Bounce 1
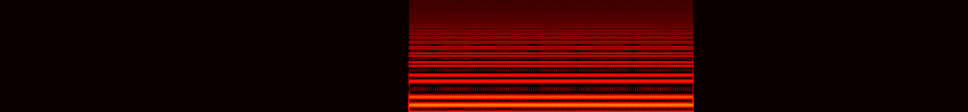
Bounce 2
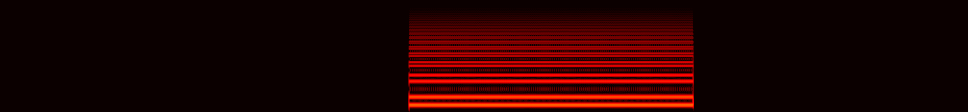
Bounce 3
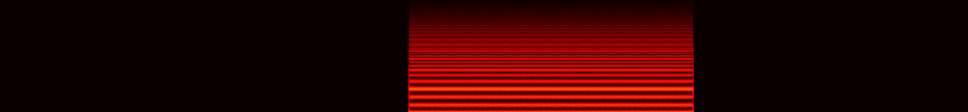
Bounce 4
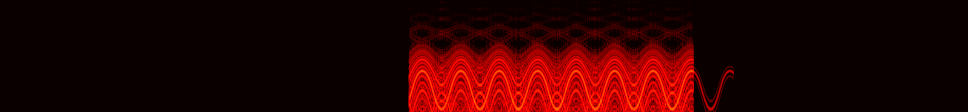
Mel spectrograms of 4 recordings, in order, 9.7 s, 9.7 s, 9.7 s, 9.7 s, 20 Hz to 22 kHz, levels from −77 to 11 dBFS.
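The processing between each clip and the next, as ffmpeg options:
-af "highpass=300,highshelf=f=8200:g=-8"
-af "aeval=exprs='abs(val(0))':c=same,volume=1.33"
-filter_complex "[0:a]acrossover=split=420|640|1900[s0][s1][s2][s3];[s0]aecho=1:1:402:0.112[s4];[s3]acrusher=samples=10:mix=1:aa=0.000001[s5];[s4][s1][s2][s5]amix=inputs=4:normalize=0,aeval=exprs='val(0)*sin(2*PI*890*n/s+890*0.85/2.6*sin(2*PI*2.6*n/s))':c=same"

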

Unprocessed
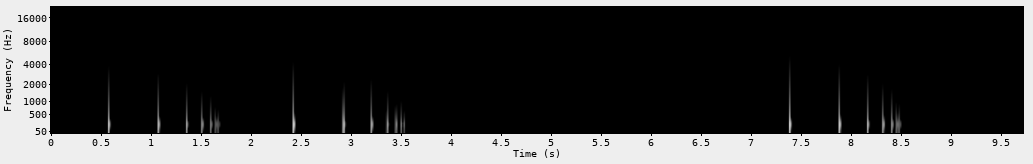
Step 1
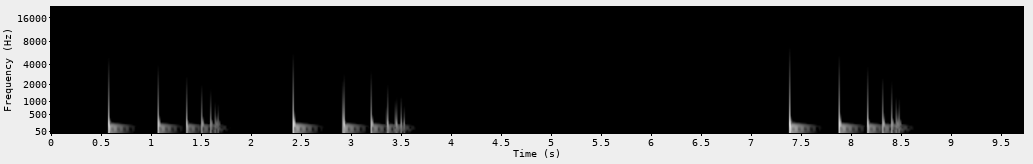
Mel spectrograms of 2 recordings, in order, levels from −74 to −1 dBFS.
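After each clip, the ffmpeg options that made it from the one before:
-af "bandreject=f=50:t=h:w=6,bandreject=f=100:t=h:w=6,bandreject=f=150:t=h:w=6,volume=1.68"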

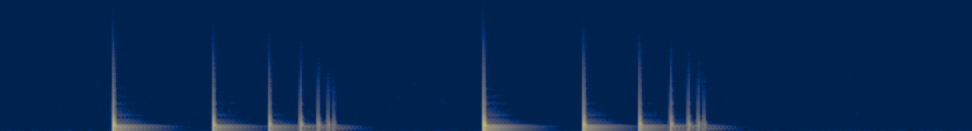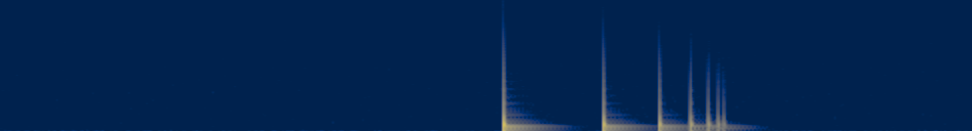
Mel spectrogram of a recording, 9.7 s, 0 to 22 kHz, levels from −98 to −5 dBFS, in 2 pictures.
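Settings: -af "aeval=exprs='if(lt(val(0),0),0.708*val(0),val(0))':c=same,volume=0.447"

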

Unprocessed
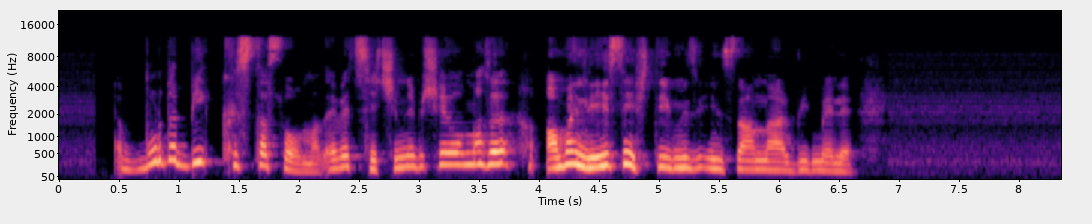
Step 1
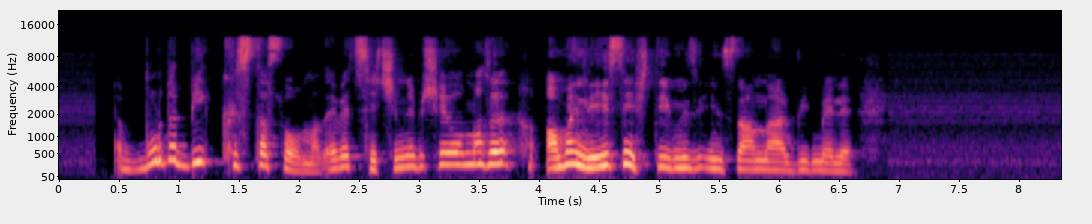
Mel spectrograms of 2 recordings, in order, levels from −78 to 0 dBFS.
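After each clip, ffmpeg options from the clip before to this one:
-af "asubboost=boost=3.5:cutoff=66"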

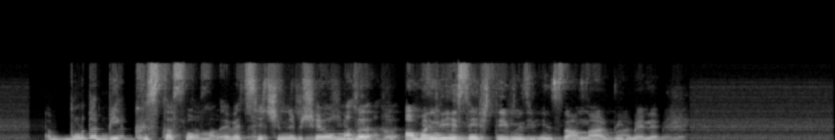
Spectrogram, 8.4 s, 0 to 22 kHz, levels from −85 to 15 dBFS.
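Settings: -filter_complex "[0:a]asplit=2[s0][s1];[s1]adelay=274.1,volume=0.178,highshelf=f=4000:g=-6.17[s2];[s0][s2]amix=inputs=2:normalize=0,volume=1.33"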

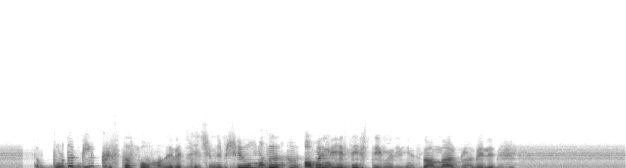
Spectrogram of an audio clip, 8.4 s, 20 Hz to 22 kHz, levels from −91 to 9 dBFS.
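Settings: -af "highpass=f=220:w=0.5412,highpass=f=220:w=1.3066,highpass=f=460:t=q:w=0.5412,highpass=f=460:t=q:w=1.307,lowpass=f=2500:t=q:w=0.5176,lowpass=f=2500:t=q:w=0.7071,lowpass=f=2500:t=q:w=1.932,afreqshift=-380,volume=1.19"

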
